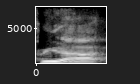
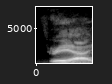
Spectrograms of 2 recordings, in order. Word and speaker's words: Sriya: It's great to connect with you, founder, CEO, and inventor of, pronounce it for me, Yeah, Sriya AI Sriya.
